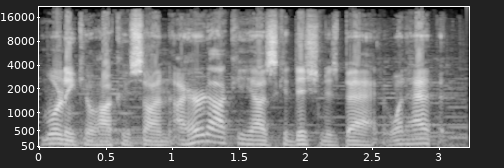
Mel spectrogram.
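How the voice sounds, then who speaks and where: Man acting anxious high school boy, gloomy, hesitant, lowish voice, visual novel character, faint music behind. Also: fast talker, lightly acted. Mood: concerned. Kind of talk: visual novel read aloud. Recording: music under the voice.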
